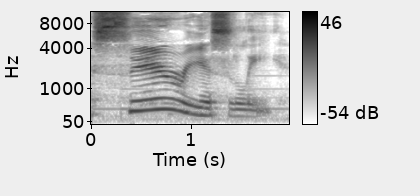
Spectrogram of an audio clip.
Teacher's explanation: アクセントは E に来るので seriously でございます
